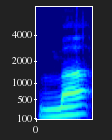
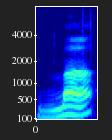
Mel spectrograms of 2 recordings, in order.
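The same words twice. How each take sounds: No difference in how they are said.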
